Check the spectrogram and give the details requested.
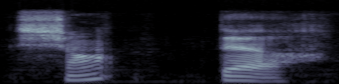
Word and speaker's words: chanteur: La pronunciación es chanteur.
